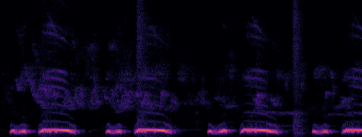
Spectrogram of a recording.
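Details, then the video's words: Repeated low, mellow cooing from a spotted dove, each phrase a quick warbled double note and then a drawn-out coo, about four phrases given steadily in succession. "CU CƯỜM GÁY"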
